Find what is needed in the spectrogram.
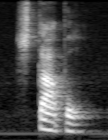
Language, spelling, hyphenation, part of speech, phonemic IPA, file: Dutch, stapel, sta‧pel, noun / verb, /ˈstaː.pəl/, Nl-stapel.ogg
- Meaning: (noun) 1. pile 2. basis, foundation, pedestal 3. stockpile, stock 4. sound post 5. cricket (or alternatively, grasshopper); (verb) inflection of stapelen: first-person singular present indicative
